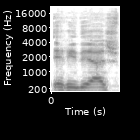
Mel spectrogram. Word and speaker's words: Ridh: Alors, on dit plutôt RIDH.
